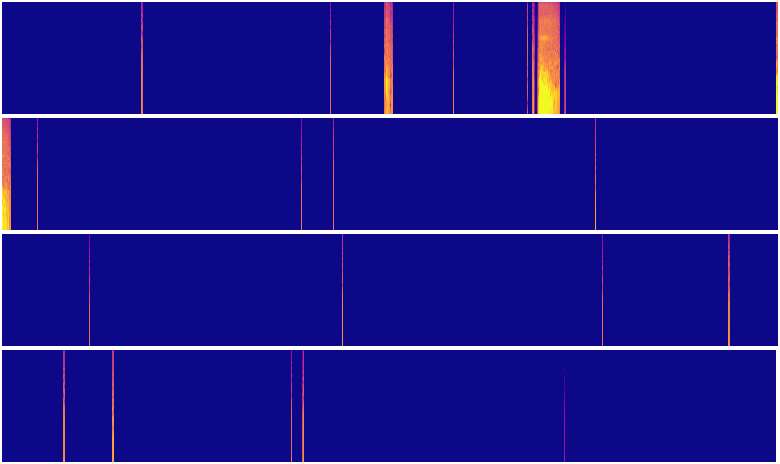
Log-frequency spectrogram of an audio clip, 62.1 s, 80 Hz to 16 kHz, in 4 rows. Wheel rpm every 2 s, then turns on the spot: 0, 0, 0, 0, 0, 0, 0, 0, 0, 0, 0, 0, 0, 0, 0, 0, 0, 0, 0, 0, 0, 0, 0, 0, 0, 0, 0, 0, 0, 0, 0.
none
